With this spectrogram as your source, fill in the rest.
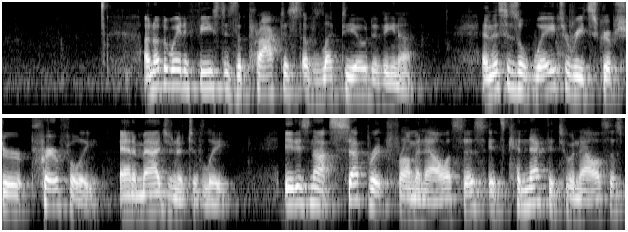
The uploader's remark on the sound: delivers a lecture to the Student Theological Society of Moody Bible Institute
